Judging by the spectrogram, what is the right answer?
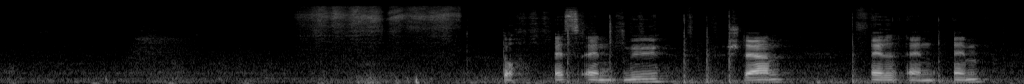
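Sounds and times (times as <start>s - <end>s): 
someone writing a double-sum equation by hand: 3.0s - 4.6s, 5.2s - 7.4s, 8.5s - 9.6s
speech: 5.1s - 6.8s, 7.4s - 7.9s, 8.7s - 9.9s.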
